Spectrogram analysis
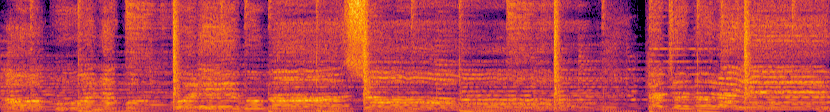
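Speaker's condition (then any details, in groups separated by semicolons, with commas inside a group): No condition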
